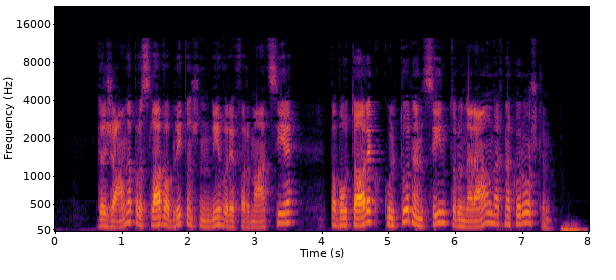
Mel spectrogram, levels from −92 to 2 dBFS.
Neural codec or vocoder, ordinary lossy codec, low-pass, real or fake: none; AAC, 32 kbps; 19.8 kHz; real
